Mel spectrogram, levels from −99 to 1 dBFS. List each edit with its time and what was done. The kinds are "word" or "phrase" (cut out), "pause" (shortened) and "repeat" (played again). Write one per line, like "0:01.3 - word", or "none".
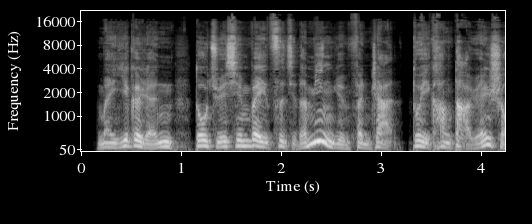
0:03.3 - pause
